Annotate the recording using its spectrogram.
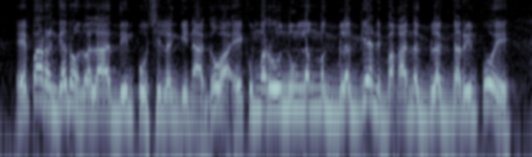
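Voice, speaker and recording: High male speech against noticeable background noise. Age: 50s. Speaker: auto repair shop owner and vlogger. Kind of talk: casual vlog talk. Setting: auto repair shop.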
